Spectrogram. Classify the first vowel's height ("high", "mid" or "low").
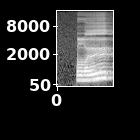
mid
